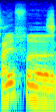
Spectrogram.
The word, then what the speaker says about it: Sypha: It's Sypha. It's pronounced Sypha in the cartoon.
